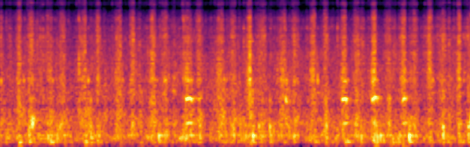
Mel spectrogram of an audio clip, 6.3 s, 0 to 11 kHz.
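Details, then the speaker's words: 2008 Yamaha FZ1 oil pump, engine-whine diagnosis, turned slowly by hand with mic held close after sitting a week; dry rubbing with a few short high squeaks, and it took force to start turning; binding, cause unconfirmed. "So you didn't see it stick here, but you can clearly hear that it squeaks."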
